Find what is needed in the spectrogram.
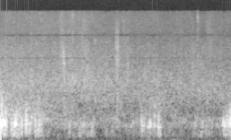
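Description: Quiet outdoor ambience with faint wind on the microphone, opening with one brief louder sound.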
